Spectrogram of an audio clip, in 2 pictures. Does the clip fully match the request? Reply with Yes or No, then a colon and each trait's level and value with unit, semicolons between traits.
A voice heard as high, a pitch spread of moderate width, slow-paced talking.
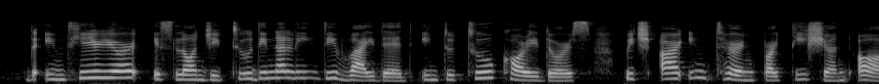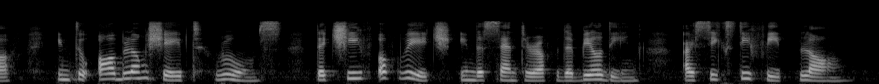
No: high, 215 Hz; wide, 6.6 semitones; slow, 110 wpm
